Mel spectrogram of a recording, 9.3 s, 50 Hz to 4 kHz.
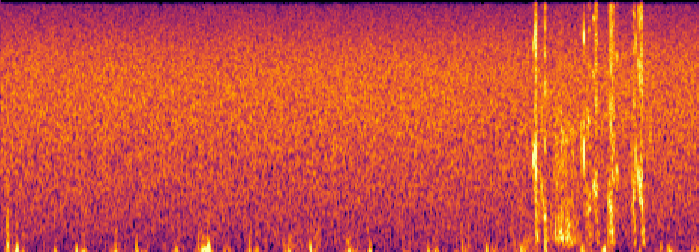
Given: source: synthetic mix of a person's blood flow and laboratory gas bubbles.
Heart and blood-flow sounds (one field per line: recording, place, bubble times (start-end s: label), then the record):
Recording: Doppler ultrasound of blood flow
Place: precordium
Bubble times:
7.08-8.00 s: bubbles
8.10-8.25 s: bubbles
8.40-8.71 s: bubbles
From the record:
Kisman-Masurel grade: 222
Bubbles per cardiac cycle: several, 3 to 8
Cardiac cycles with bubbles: 10 to 50%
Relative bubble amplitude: moderate (0.250 to 0.450)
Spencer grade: 2 (many but less than half of the cardiac periods contain bubble signals, singularly or in groups)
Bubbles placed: anywhere in the cardiac cycle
